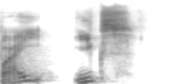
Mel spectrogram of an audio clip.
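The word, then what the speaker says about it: Spy × Family: А, Spy Family называется mm-hmm. – Spy X, который не читается Family.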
